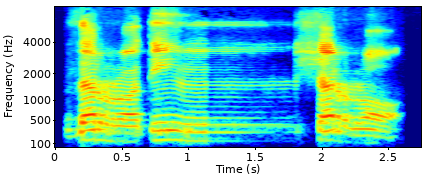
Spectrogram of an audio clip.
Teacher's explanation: Tanwin menghadapi syin. Ini ikhfa hakiki. Ikhfa dibaca samar.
